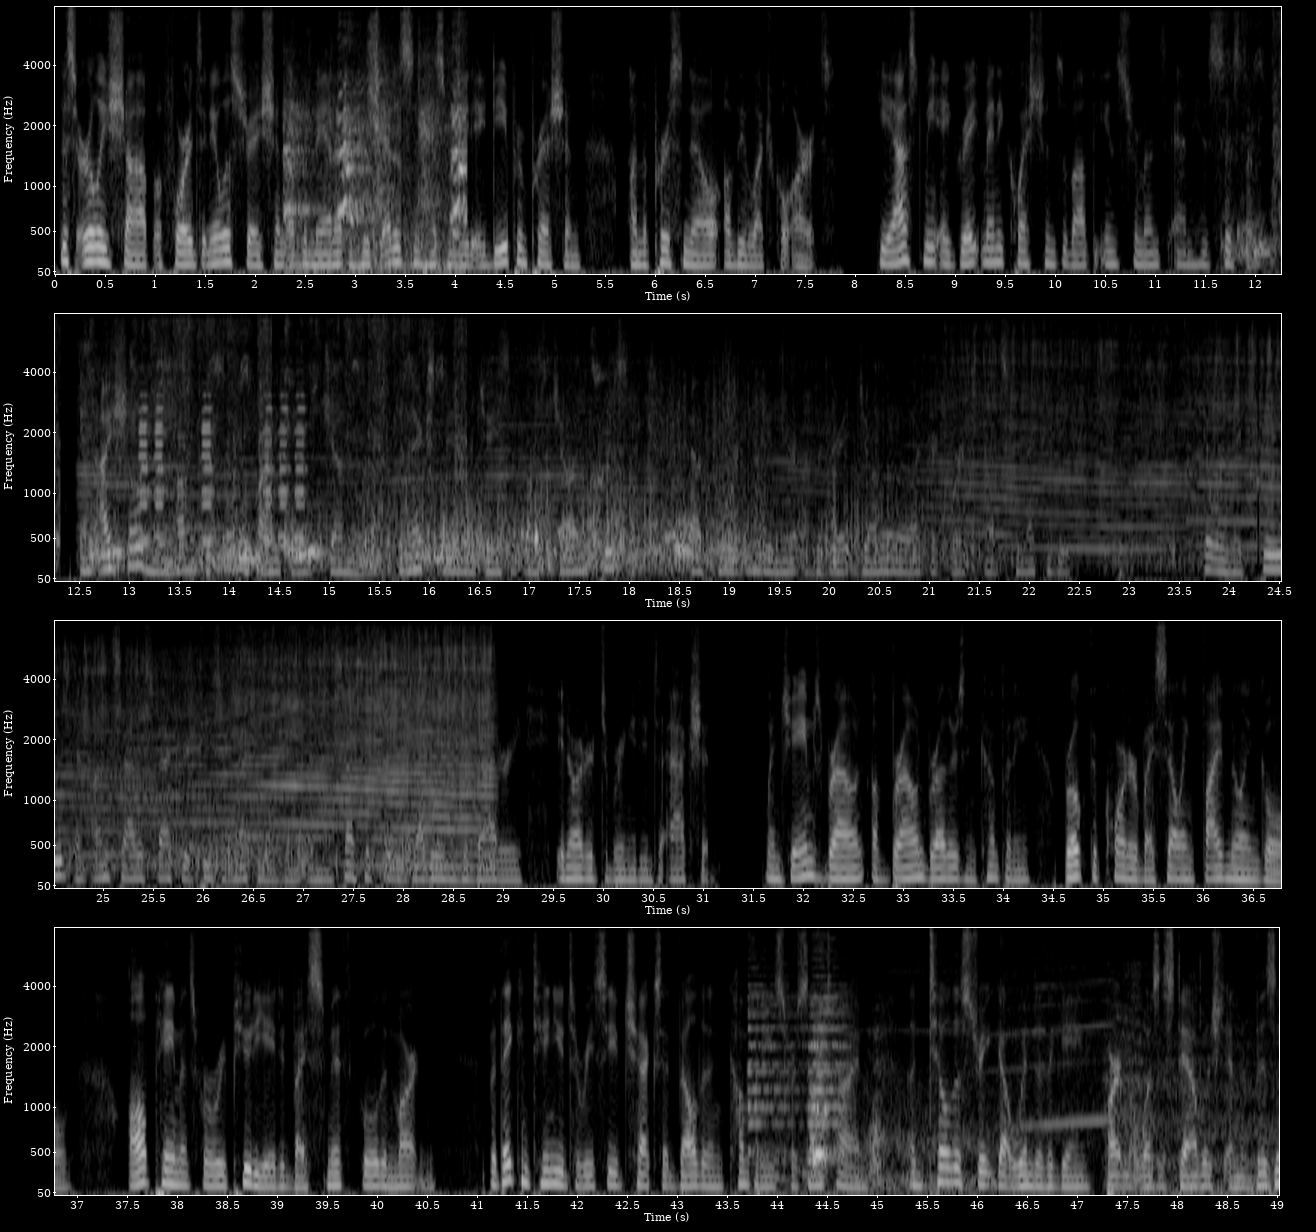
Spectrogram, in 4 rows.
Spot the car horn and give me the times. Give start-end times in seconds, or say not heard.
13.0-14.8, 43.7-44.8.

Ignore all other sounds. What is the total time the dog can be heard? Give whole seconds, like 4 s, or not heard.
3 s.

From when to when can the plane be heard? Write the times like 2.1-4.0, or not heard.
12.4-29.0, 44.6-48.9.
